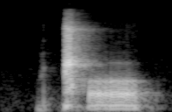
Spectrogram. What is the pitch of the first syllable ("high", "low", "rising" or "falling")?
low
